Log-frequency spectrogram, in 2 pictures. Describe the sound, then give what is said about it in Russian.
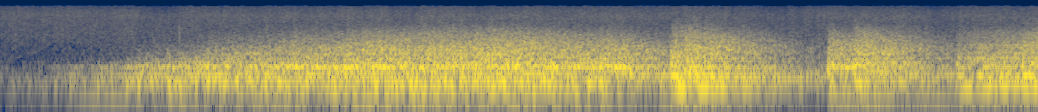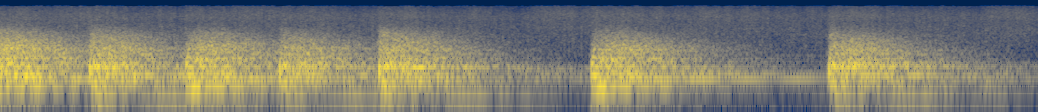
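Timpani and bass drum imitate hunters' gunshots: a rumbling roll swells for a few seconds, then about ten loud, booming strikes follow at irregular intervals, each ringing briefly before the next. No voices. “Выстрелы охотников литаврами и большим барабаном.”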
